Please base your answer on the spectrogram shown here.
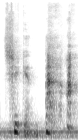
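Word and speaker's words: Chik'n: You see how it's spelled? C-H-I-K apostrophe N. It's chicken.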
